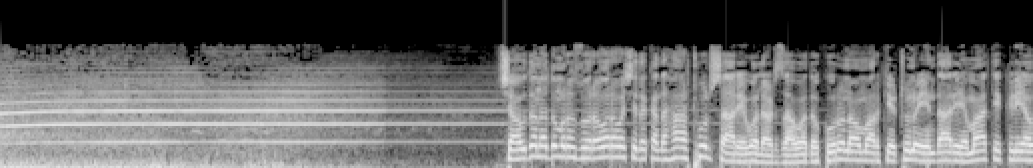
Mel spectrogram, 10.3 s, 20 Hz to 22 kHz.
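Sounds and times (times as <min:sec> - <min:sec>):
ambulance siren in Kandahar after a bomb explosion: 0:00.0 - 0:08.7
speech: 0:05.0 - 0:10.3.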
